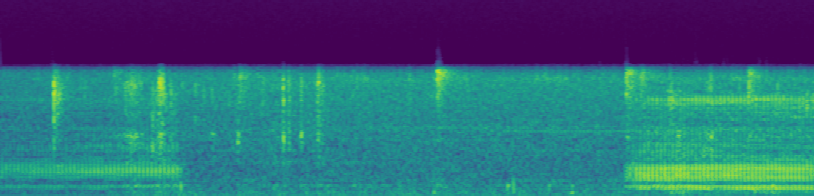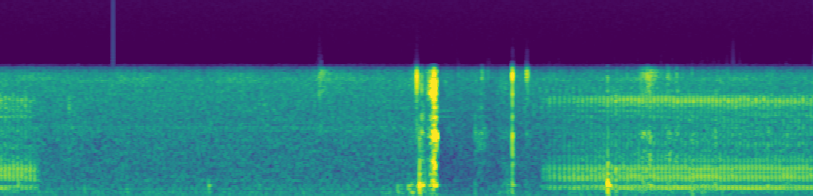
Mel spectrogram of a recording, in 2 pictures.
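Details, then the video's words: Pekingese dog asleep, snoring in long rasping breaths of about two seconds each, separated by quieter pauses, with a few faint clicks between breaths. "Snoring Beauty"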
